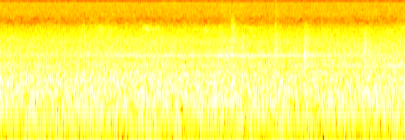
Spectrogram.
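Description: Steady hiss of quiet room noise, with a few faint clicks in the second half.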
